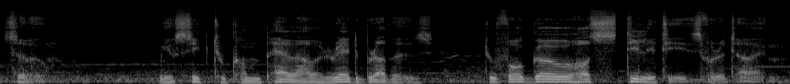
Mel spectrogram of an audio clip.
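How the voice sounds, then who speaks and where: A man puts on a character voice, pitched very deep and low, delivered at a fairly slow pace. Clear music plays in the background. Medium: video game. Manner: grave, ceremonial.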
